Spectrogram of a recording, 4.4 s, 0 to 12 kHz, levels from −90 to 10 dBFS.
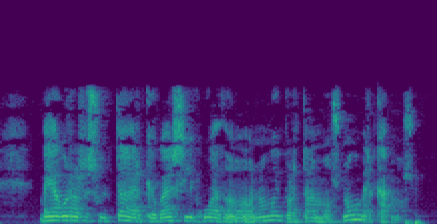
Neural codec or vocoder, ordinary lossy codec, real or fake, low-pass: none; AAC, 64 kbps; real; 7.2 kHz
